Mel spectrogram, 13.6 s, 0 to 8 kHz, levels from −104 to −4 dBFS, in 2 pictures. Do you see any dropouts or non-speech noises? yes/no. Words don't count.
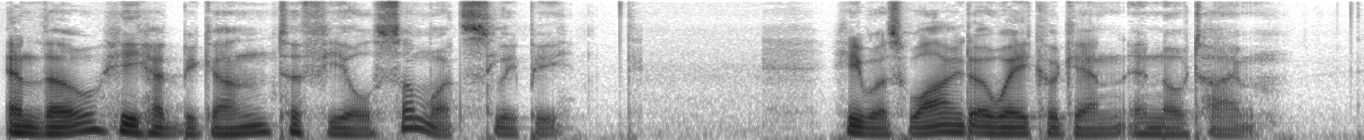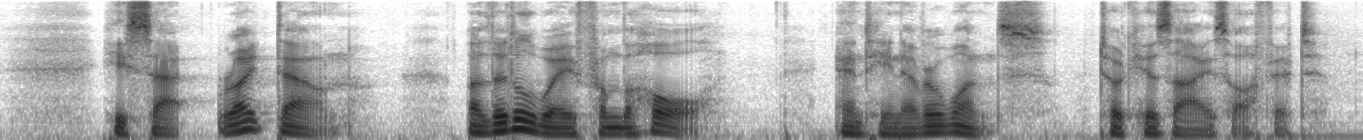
no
